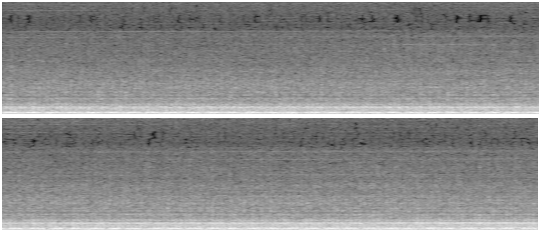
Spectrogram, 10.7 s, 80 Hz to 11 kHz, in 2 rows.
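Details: Hotpoint washing machine on the bed and bath cycle, final spin at 1400 rpm: steady high spin hum with a faint, fast, even knocking pulse through it.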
